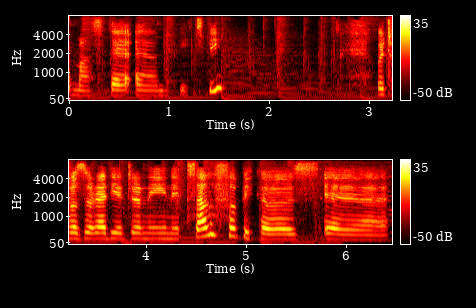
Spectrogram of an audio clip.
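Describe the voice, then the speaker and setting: A woman in her forties from Rome with a light Italian accent, a guest telling her career story in an interview, pausing often with fillers. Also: lowish voice, muffled recording. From Italy, Rome. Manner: thoughtful, many fillers and pauses. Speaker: guest scientist. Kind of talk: conversational interview.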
